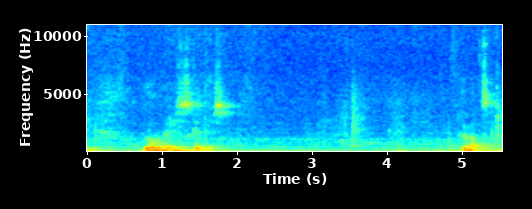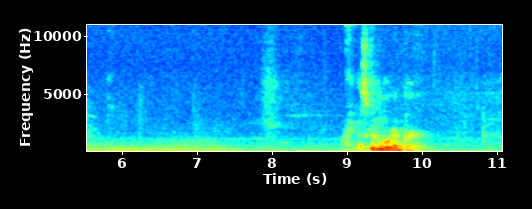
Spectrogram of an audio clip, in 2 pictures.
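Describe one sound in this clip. A man speaks into a microphone in a large echoing hall.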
